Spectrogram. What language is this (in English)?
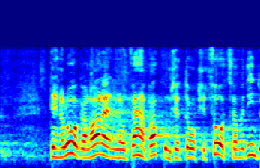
Estonian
